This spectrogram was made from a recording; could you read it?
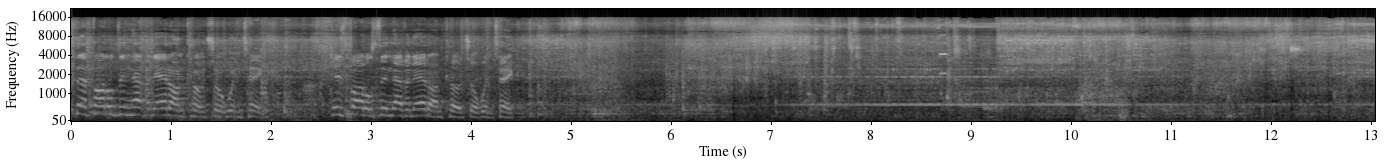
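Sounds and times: vending machine mechanical whirring: 0.0s - 13.0s
steady hum: 5.0s - 13.0s.

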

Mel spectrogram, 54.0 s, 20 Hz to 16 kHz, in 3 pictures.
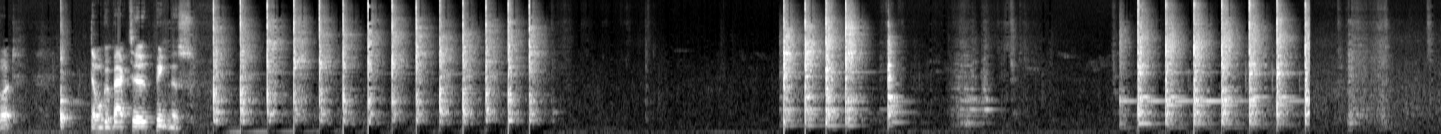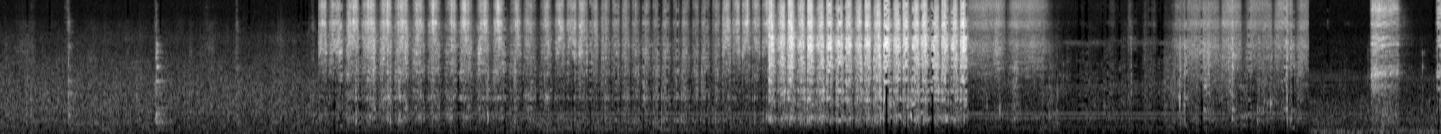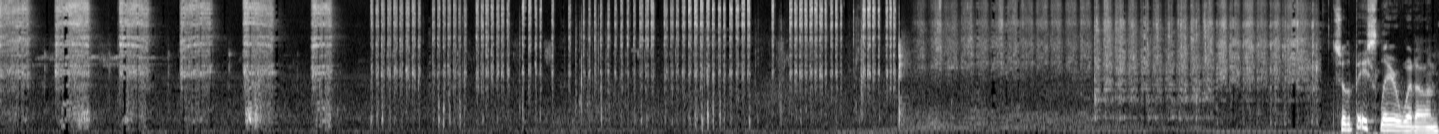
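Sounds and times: hand sanding metal: 22.0s - 31.2s, 32.5s - 34.4s, 40.7s - 52.6s
sanding block rubbing strokes: 22.0s - 31.3s, 32.4s - 34.4s, 35.3s - 52.6s.

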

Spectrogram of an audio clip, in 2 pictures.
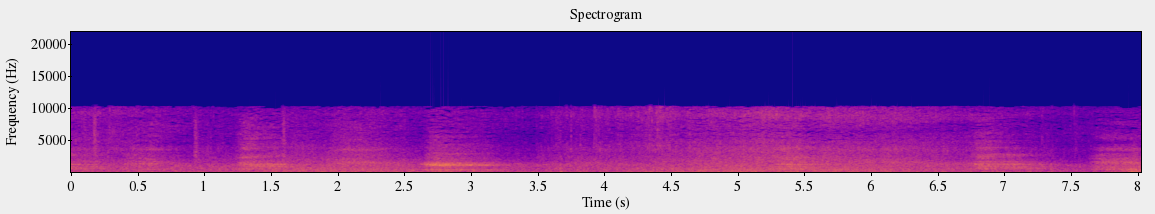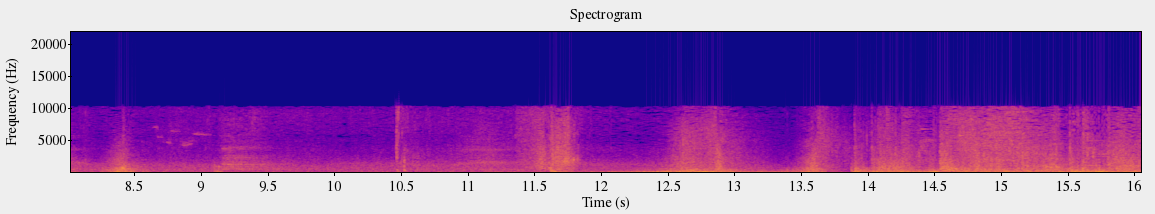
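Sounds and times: surf washing onto beach: 0.0s - 7.1s.

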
